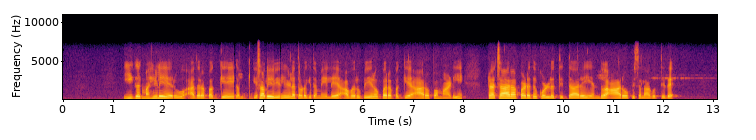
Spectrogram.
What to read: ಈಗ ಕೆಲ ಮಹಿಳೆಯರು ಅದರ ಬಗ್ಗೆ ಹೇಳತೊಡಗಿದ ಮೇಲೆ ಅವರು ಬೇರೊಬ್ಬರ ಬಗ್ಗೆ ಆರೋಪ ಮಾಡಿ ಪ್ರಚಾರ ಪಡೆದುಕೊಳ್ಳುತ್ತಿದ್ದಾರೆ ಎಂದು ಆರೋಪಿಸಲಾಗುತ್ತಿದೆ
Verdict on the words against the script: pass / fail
fail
